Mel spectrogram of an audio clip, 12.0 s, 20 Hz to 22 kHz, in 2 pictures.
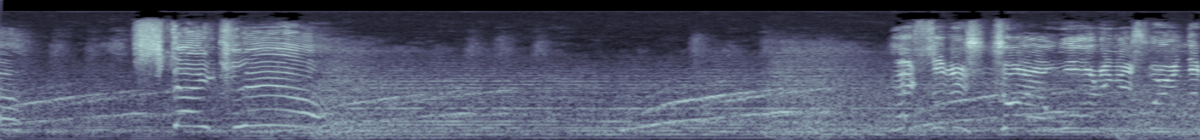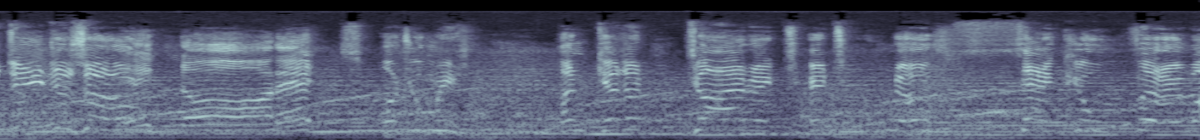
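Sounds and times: background music: 0.0 - 12.0
warning siren wailing: 0.0 - 12.0.

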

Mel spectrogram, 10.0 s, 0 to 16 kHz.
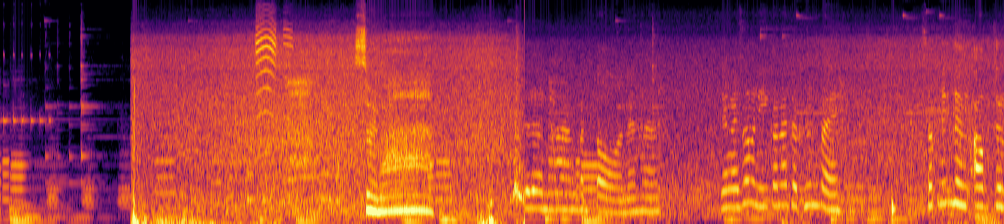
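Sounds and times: music track: 0.0 - 10.0
rushing outdoor noise: 1.3 - 5.3.

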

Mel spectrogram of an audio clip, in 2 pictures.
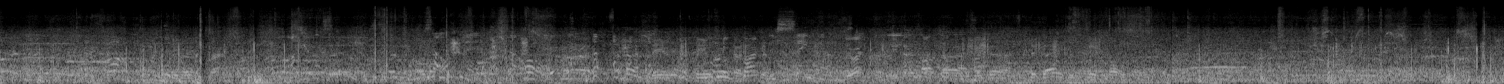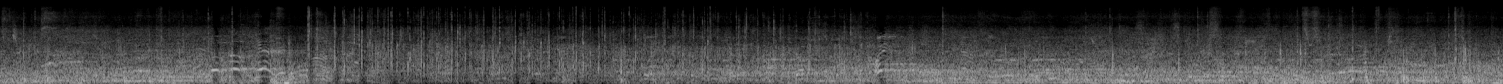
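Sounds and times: footwork on ring canvas: 0.0 - 6.0, 8.4 - 18.2, 22.4 - 30.0.

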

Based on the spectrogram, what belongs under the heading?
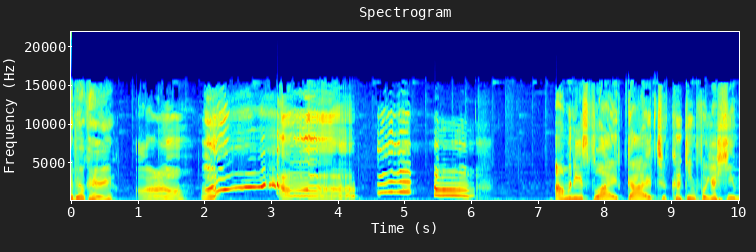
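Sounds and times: faint background music: 0.0 - 10.0
high-pitched whimpering voice: 1.0 - 6.1.

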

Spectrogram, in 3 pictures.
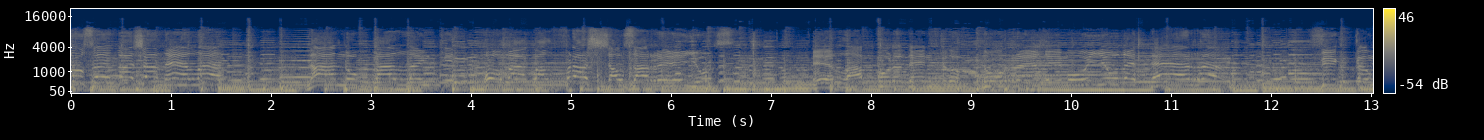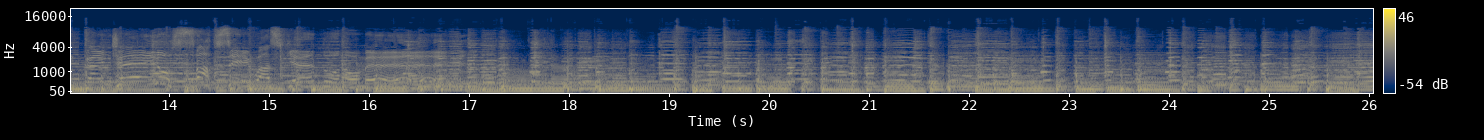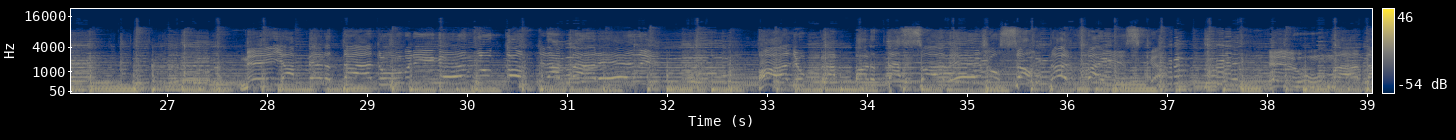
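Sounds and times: piano accordion melody: 0.0 - 39.0.

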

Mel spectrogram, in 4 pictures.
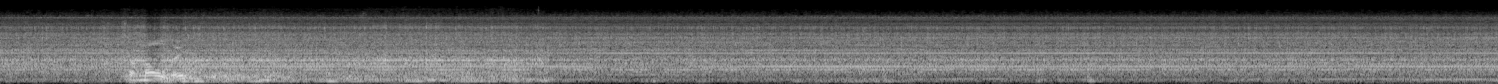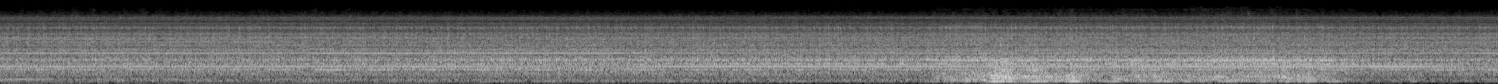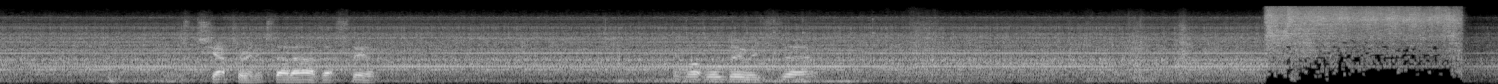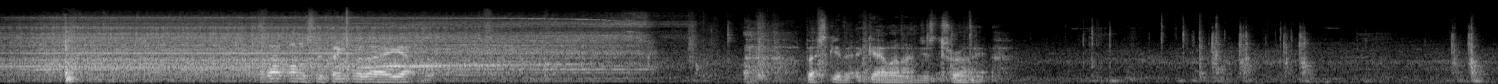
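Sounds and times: metal lathe gear whine: 0.0 - 51.9.

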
